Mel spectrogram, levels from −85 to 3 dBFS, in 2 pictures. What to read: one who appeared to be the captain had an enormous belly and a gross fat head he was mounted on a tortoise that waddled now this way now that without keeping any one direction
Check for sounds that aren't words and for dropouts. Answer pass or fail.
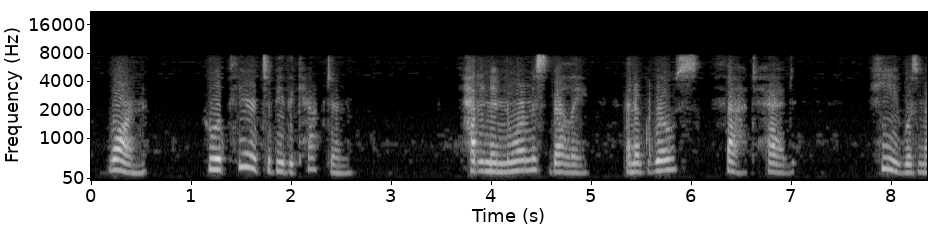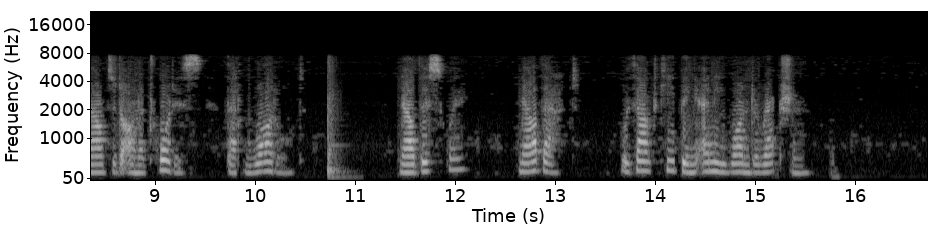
fail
